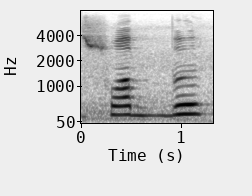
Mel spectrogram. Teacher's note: صاد کا تلفظ کا خیال کرنا، یہ سین سے نہ ملے، سب نہیں کرنا، صب۔ با پر ہم قلقلہ کر رہے ہیں اس لیے ہم اس کو صب پڑھ رہے ہیں، 2 دفعہ آواز نکل رہی ہے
